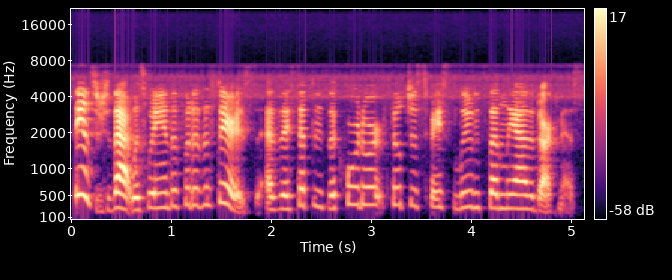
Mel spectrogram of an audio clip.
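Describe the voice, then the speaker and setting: A woman reading a story aloud to children in an animated, explanatory way, with chatty asides. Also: high-pitched, rapid-fire, vocal fry, highs cut off.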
